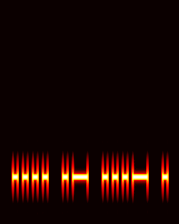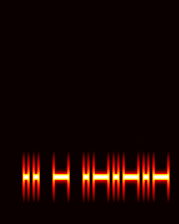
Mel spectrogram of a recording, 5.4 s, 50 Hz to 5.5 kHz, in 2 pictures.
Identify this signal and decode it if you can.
Morse code, heard as a keyed tone, about 16 wpm, 600 Hz. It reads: HAVE IT.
